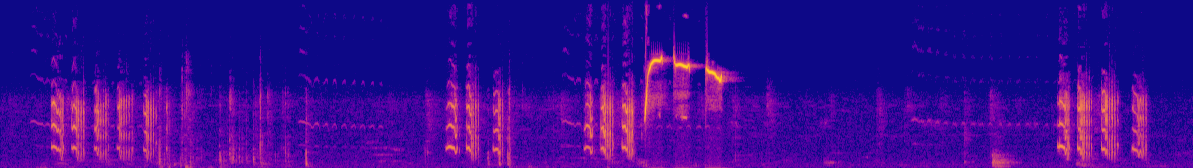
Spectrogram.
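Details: Squirrel giving rapid clusters of short, high chirps in groups of four or five, broken by a bright whistled note held and slurred, then another chirp burst after a pause. Little else audible.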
